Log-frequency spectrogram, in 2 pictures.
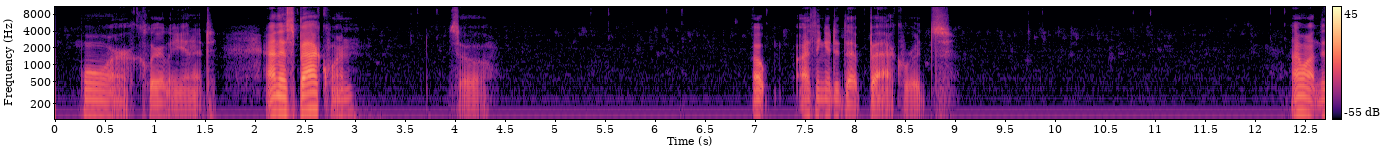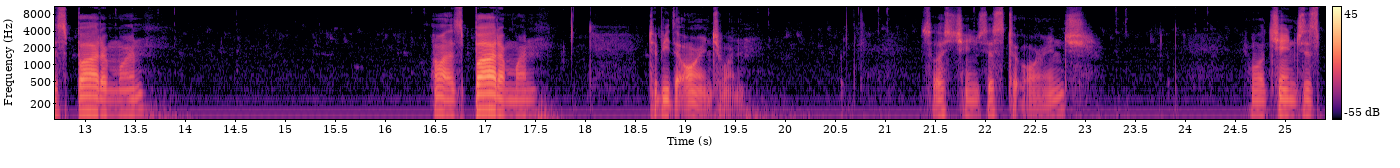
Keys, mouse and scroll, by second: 7.1-10.2 drag, 12.3-15.3 drag, 16.6 right click, 17.9 middle click, 18.2 middle click, 19.2 middle click, 24.5-25.4 drag.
